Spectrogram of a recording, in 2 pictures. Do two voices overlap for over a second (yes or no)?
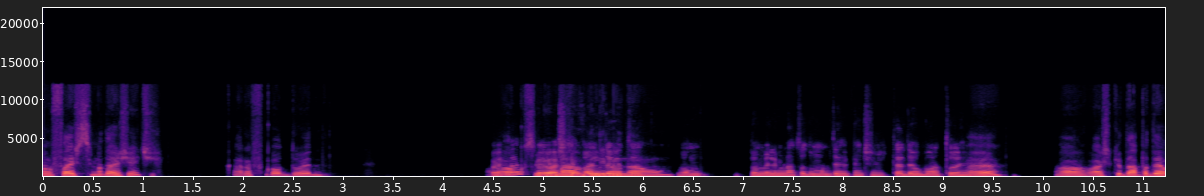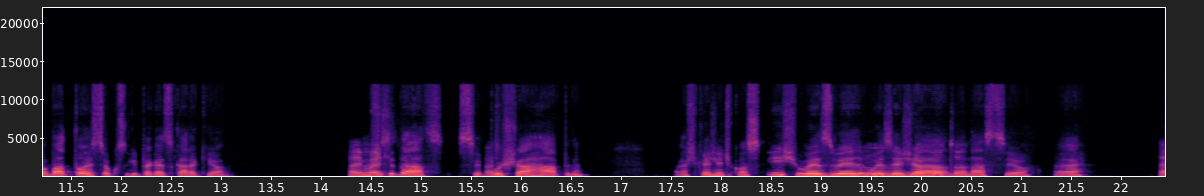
yes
